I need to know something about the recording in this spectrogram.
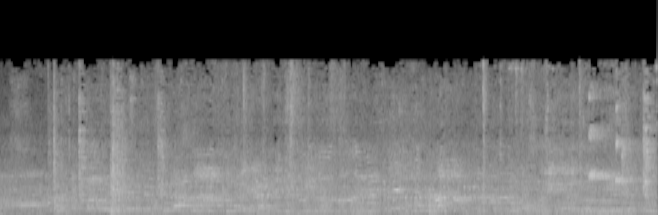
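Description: Arcade din: electronic game-machine music and jingles in short held notes, with children's and adults' voices mixed in. A single knock about one and a half seconds in.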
